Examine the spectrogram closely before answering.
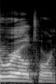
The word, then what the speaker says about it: realtor: It is a realtor. Now that I've made my point, just understand that that's the correct way to say it. If you add any extra syllables in there, you do you, boo-boo.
